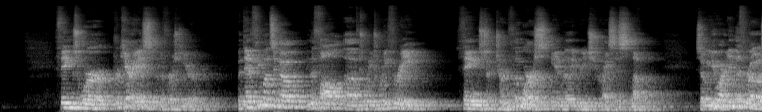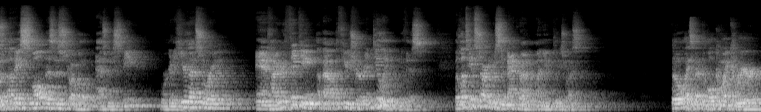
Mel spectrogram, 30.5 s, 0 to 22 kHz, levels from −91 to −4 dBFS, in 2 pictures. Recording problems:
room echo; strong; dies away in 1.3 s
off-mic speech; far

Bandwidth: 17.5 kHz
